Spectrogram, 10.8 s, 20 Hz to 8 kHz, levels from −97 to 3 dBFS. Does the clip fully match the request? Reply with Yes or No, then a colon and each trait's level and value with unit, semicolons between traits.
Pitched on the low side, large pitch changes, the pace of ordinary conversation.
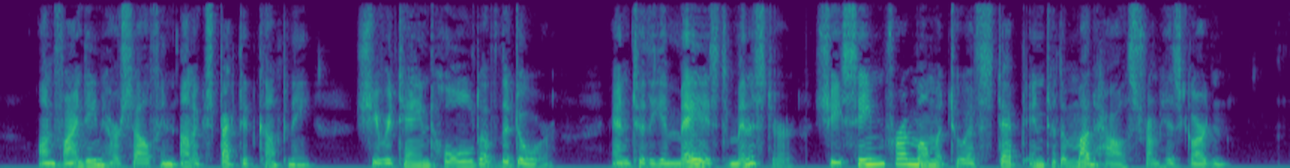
No: medium, 160 Hz; wide, 7.1 semitones; average, 180 wpm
